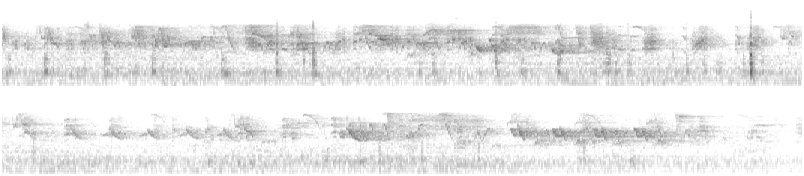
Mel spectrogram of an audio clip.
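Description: Cetti's warbler song: loud, abrupt bursts of rich, rapid notes, set within a busy wash of other high chirping birds.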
